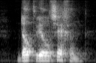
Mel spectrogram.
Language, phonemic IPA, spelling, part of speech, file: Dutch, /ˌdɑtwɪlˈzɛɣə(n)/, d.w.z., abbreviation, Nl-d.w.z..ogg
- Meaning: abbreviation of dat wil zeggen: i.e., that is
